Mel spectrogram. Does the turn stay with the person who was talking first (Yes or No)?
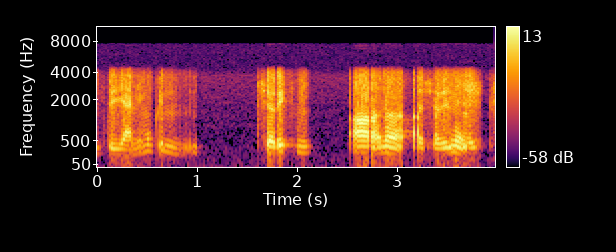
No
